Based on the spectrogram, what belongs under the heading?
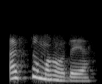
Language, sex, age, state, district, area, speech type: Sanskrit, female, 30-45, Karnataka, Hassan, urban, conversation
